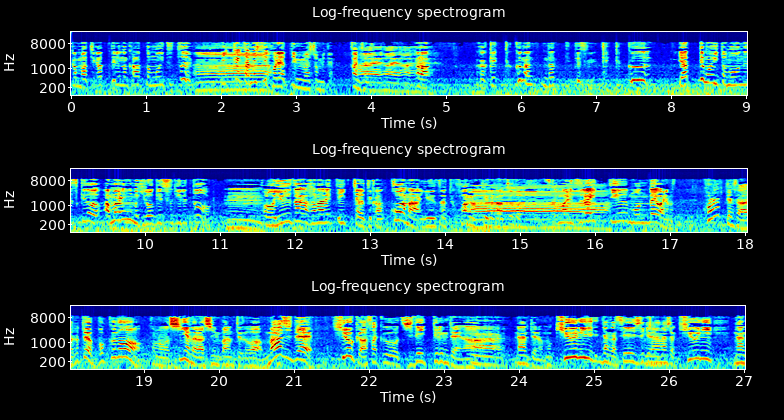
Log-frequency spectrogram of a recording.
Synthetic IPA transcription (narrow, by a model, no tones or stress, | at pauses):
ɡamat͡ɕiɡat̪ːe̞ɾɯ̟nokaat̪o̞ːmo̞it͡sɨ̥t͡sɨikːait̪abe̞ɕi̥t̪eko̞ɾe̞jat̪ːe̞mʲimaɕoːmʲit̪ainaakãɲ̟d͡ʑid̪akaɾa | nakaɾke̞kʲːo̞kɯ̟nãnnãnt̪t̪eseke̞kʲːo̞kɯ̟jat̪ːe̞mo̞iːt̪oːmo̞ɯ̟̃nd̪esɨ̥ke̞d̪o̞amaɾʲiɲ̟imo̞çiɾo̞ɡe̞sɨɡʲiɾɯ̟t̪o̞ | konojɯːzaːɡaɦanaɾe̞t̪e̞itt͡ɕːaɯ̟t̪ojɯ̟kako̞βanajɯ̟ːzãnt̪okaɸãt̪ekaoamaɾʲizɨɾait̪ːe̞jɯ̟ːmõ̞nd̪aiβaːɾʲimasɨ | ko̞ɾe̞t̪ːe̞sat̪at̪o̞ebabo̞kɯ̟no̞ko̞no̞ɕĩɰ̃jano̞ɾaɕĩmbãnt̪eɯ̟no̞βamaʑid̪e̞çiɾo̞kɯ̟asakɯ̟o̞t͡ɕid̪e̞it̪ːe̞ɾɯ̟mʲit̪ainanãnt̪eiɯ̟nmoːkʲʰɨːɲ̟inãŋkase̞ːd͡ʑit̪e̞k̬ʲinahanaɕ̬iβakʲʰɨːɲ̟inãŋ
